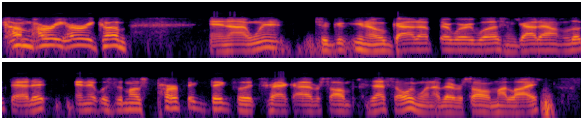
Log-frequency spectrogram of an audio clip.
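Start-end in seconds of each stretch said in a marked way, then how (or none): 0.0-1.3 frantic, urgent, very high-pitched hollering scream. Retelling someone screaming to come see a track: imitating someone screaming. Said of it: "screaming at me".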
